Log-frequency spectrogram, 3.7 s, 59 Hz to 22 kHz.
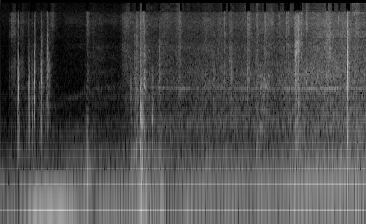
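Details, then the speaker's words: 2003–2008 Infiniti FX35 3.5L V6, cold start after belt fix: a few clicks, then it catches and settles into a steady low idle with no startup belt squeal. "And there you have it. There's no more squeal. I can come back out here another hour and a half to 2 hours just to make sure again."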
